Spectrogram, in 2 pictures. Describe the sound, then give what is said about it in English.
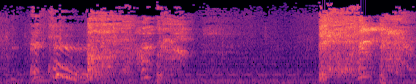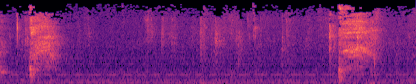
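Several harsh, raspy coughs come in bursts over about ten seconds, loud, with a throat-clearing quality and brief pauses between fits. “What'd you do? Get my cough?”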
